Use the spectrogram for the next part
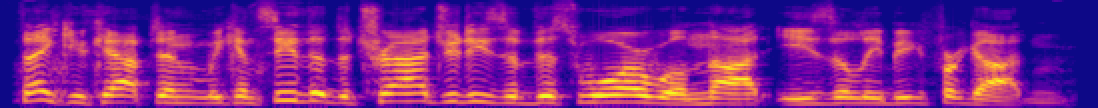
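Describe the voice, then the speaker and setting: An earnest male war correspondent played by an actor reports in a measured, serious way for a game's newscast. His voice is high, and the sound is dry and slightly dull. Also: fairly bright tone, no echo, lightly acted. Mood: serious, concerned. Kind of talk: TV field report in a game cutscene. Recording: slightly dull, muffled audio.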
